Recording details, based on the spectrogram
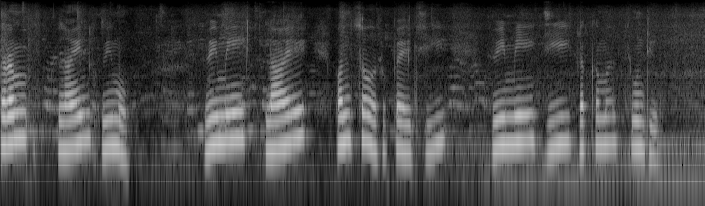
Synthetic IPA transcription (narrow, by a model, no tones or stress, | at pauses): sɐɾəmlaːɪnʋiːmoː | ʋiːmelaːɪ | pɐ̃ɲd͡ʑsɔɾʊpəd͡ʑiː | ʋiːmed͡ʑiːɾɐkəmt͡ɕũːn̆d̪ijoː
